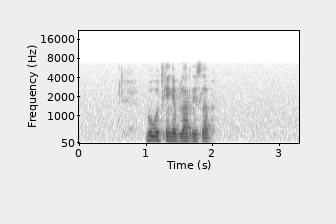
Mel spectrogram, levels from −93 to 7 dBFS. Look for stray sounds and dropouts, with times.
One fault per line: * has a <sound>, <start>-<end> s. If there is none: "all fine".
all fine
